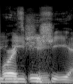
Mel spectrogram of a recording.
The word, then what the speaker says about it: Ishii: is that pronounced correctly Satoshi Ishii Satoshi Ishii I think is what it is actually because there's two eyes just watching him move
